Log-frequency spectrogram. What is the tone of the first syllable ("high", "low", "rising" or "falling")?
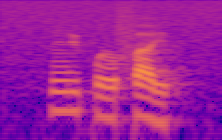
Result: high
